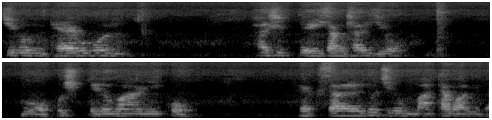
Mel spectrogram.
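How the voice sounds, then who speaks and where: Very slow with long, frequent pauses, a man speaks in a flat monotone, his fairly high voice somewhat breathy and dark, mellow in tone. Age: 80s+. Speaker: elderly vlogger. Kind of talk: personal monologue. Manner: halting, with filler sounds.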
